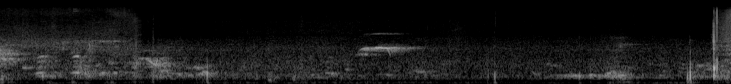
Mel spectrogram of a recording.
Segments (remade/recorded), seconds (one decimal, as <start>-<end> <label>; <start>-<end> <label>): 0.0-5.6 recorded; 5.6-6.3 remade; 6.3-7.3 recorded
